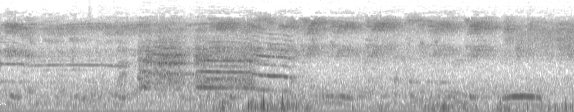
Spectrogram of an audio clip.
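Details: Young decoy red junglefowl from Vietnam crows once, a harsh, stepped call of about two seconds that drops at the end. A steady high buzz of insects runs throughout, with faint low rustling.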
